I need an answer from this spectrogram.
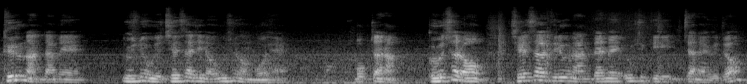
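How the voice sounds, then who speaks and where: A man's voice: mid-range voice, lively intonation, quick pace, slight background noise. A male pastor preaching in a folksy storytelling manner, often asking the congregation questions. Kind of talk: conversational sermon.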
